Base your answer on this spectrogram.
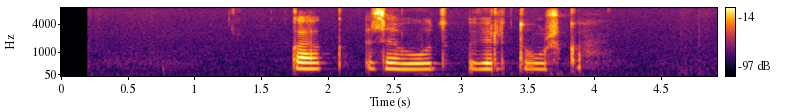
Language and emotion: Russian, neutral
